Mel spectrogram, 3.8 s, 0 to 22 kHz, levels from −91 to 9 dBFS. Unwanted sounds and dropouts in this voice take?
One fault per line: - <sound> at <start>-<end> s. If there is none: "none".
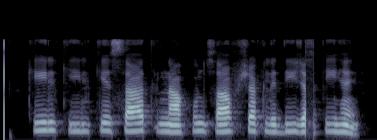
- dropout at 3.1-3.1 s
